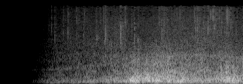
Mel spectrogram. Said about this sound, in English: It's a dark and stormy night.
